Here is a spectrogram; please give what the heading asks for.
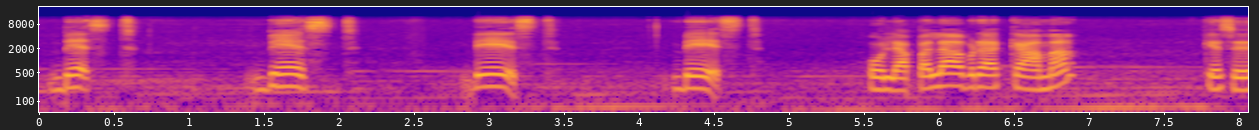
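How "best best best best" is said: "best" said with a plain Spanish E. Shown as a demonstration. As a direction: model "best" as one syllable with E. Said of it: "se va a pronunciar". ("best" pronunciado con E como la nuestra)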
